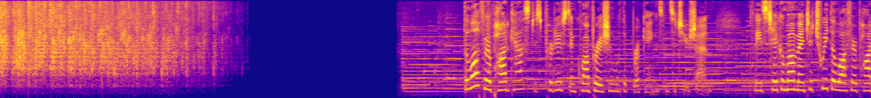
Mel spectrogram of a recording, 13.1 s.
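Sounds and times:
audience applause: 0.0s - 3.8s
speech: 7.0s - 13.0s.

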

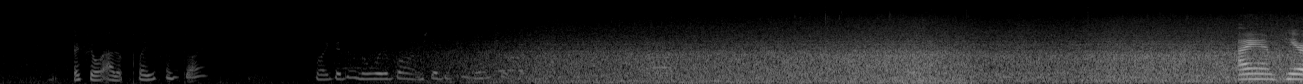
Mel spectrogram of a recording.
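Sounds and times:
rain: 0.0s - 13.0s
speech: 0.8s - 2.2s, 3.2s - 7.8s, 12.4s - 13.0s.

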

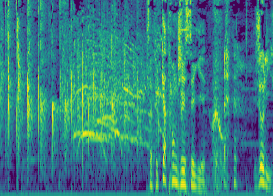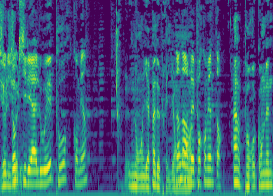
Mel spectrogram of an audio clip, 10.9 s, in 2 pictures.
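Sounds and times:
small group clapping: 0.0s - 4.0s
person cheering: 1.4s - 3.3s
speech: 3.0s - 7.3s, 7.9s - 10.9s
laughter: 4.1s - 5.1s.

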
